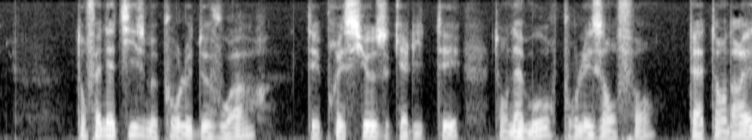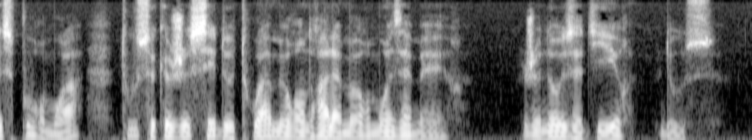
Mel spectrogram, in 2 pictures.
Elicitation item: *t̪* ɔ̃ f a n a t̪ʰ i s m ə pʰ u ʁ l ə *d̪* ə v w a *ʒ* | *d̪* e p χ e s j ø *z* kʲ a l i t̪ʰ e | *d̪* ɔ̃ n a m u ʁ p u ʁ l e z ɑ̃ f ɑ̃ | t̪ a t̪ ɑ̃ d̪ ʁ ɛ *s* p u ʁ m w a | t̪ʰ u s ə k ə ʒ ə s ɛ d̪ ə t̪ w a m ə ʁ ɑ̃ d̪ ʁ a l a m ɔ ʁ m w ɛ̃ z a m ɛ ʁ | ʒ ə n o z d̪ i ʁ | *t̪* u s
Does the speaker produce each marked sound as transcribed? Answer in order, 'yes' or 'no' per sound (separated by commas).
yes, yes, no, no, yes, no, yes, no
